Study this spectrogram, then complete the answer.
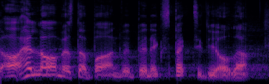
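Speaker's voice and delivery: terrible fake European accent, very high, swooping. Speaker acts out party hosts greeting a guest in a terrible European accent. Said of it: "putting on a terrible European accent".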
